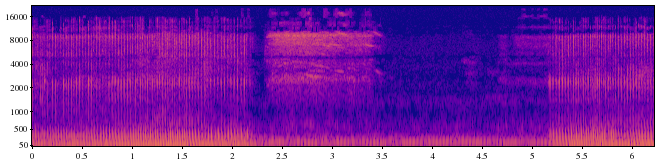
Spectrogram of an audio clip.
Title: SNORING FRENCHIE COULD WAKE UP THE WHOLE NEIGHBORHOOD 😂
